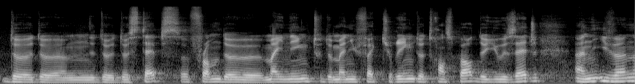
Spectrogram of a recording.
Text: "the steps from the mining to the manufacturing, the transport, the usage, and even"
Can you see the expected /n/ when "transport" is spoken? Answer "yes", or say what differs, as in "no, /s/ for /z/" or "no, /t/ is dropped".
no, /n/ is dropped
